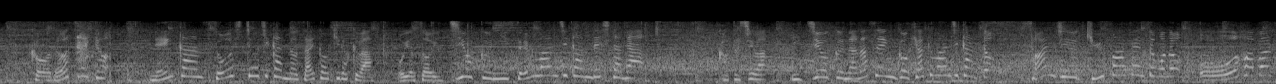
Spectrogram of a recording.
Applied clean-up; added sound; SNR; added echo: none; Skateboard; 12 dB; none.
